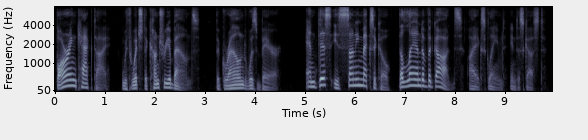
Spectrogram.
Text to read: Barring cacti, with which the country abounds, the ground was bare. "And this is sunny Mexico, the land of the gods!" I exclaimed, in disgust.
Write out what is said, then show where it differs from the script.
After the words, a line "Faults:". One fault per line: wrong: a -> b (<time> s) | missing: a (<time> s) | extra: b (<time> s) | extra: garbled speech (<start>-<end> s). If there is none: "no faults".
Barring cacti, with which the country abounds, the ground was bare. "And this is sunny Mexico, the land of the gods!" I exclaimed, in disgust.
Faults:
no faults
